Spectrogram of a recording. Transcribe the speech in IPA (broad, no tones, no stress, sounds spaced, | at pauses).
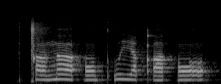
ǀ ɐ n ɐ h ɔ kʷʼ i qʼ ɐ h ɔ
